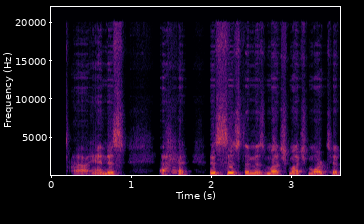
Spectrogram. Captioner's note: chuckles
